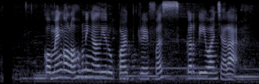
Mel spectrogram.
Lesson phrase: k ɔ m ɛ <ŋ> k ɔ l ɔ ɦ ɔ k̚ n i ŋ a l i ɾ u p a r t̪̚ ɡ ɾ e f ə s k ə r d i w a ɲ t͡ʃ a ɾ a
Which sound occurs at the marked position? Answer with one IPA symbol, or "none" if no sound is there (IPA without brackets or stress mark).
ŋ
